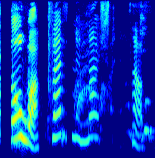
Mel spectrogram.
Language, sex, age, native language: Icelandic, male, 10, Icelandic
